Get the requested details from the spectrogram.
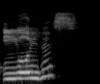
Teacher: hay un triptongo abierta en el centro cerradas a los lados la abierta con la mayor fuerza de voz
